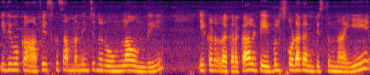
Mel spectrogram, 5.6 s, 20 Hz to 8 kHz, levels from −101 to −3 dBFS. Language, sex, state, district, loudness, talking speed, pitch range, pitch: Telugu, female, Andhra Pradesh, Sri Satya Sai, -19 LUFS, 140 wpm, 195-235 Hz, 220 Hz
